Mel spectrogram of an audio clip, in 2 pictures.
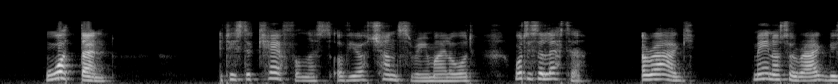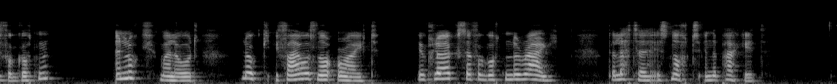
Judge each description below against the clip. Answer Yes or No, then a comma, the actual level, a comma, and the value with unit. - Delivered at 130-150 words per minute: No, average, 165 wpm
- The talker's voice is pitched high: Yes, high, 215 Hz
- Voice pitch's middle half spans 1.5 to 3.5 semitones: No, average, 4.3 semitones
